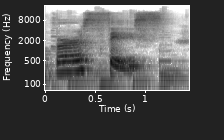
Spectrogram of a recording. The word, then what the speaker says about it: Versace: 范思哲。Versace, 这个很容易读成 Versace, 是不是 Yeah, the spelling's a little weird.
